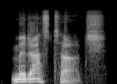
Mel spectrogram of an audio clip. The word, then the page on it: Midas touch: British English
